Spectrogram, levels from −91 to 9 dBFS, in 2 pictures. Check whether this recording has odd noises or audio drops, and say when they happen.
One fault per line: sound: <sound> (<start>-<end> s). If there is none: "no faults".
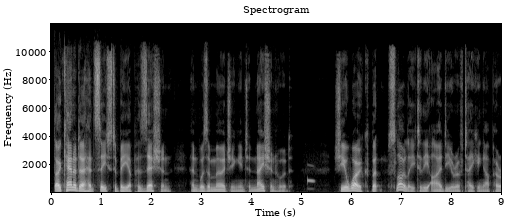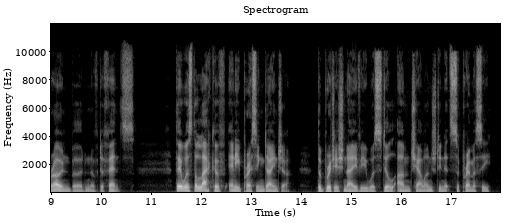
sound: chirp (5.1-5.3 s)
